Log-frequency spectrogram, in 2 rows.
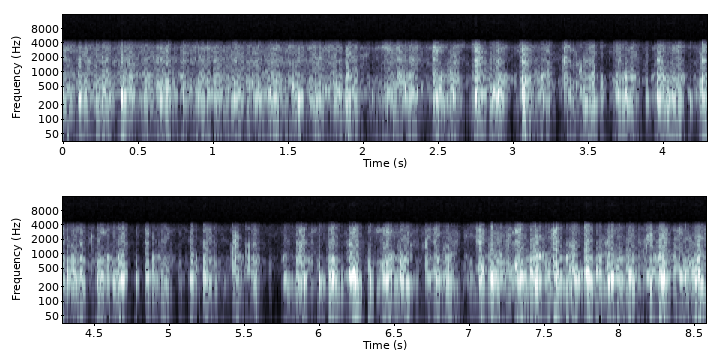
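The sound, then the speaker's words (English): Plastic My Little Pony G4 toy figures rattle inside a shaken box, a continuous dense clatter of many quick knocks that keeps up steadily throughout. “Now I'm going to shake the box up again.”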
